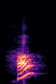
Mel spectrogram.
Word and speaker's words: huh: Huh? En español sería ¿eh? – Huh? Huh? – Aquí tenemos el sonido vocal con huh, huh, y la primer H lo pronunciamos, pero la H al final es silencioso.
